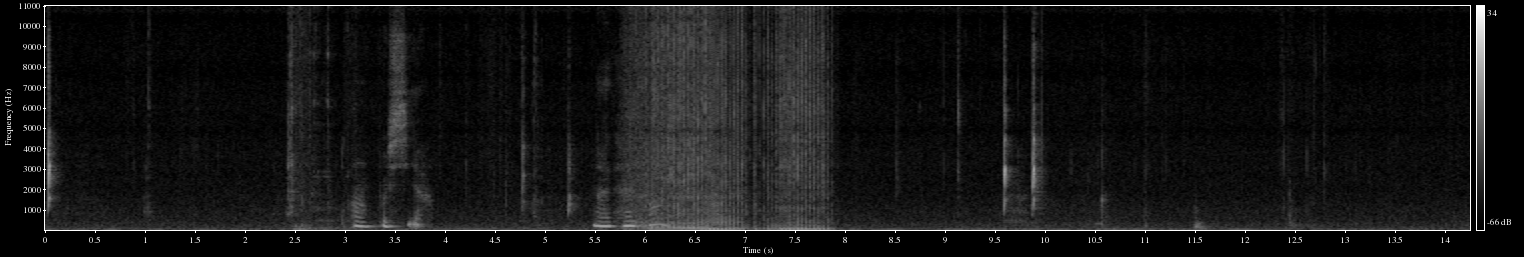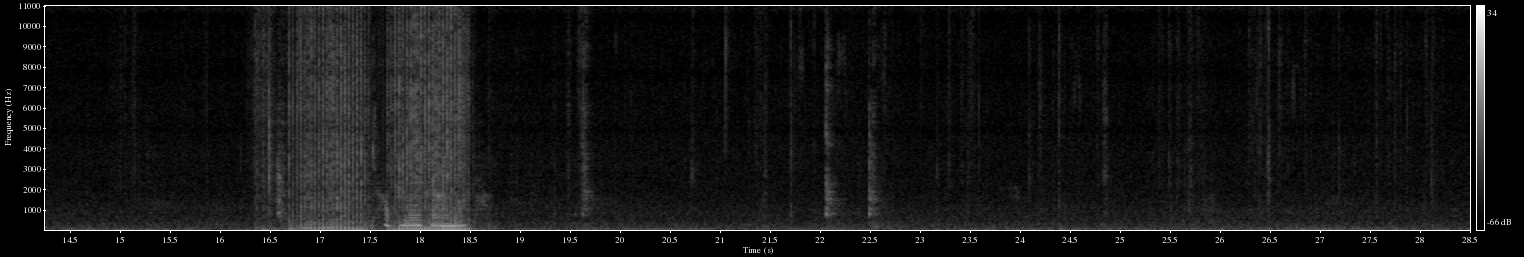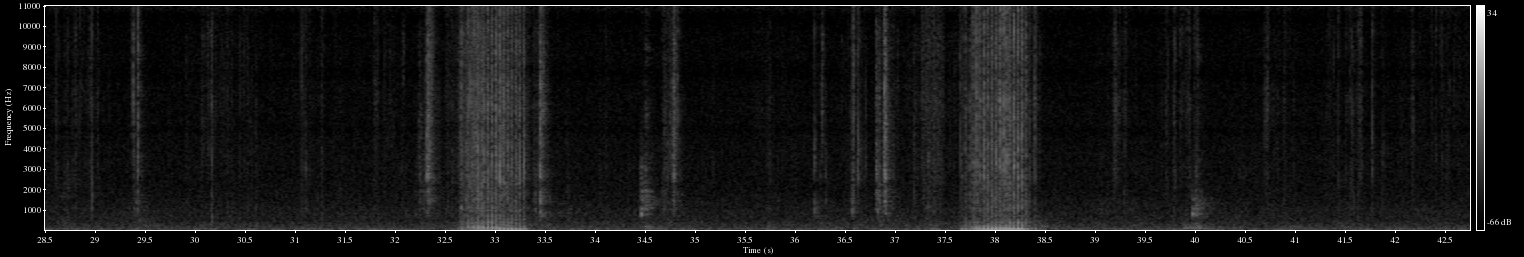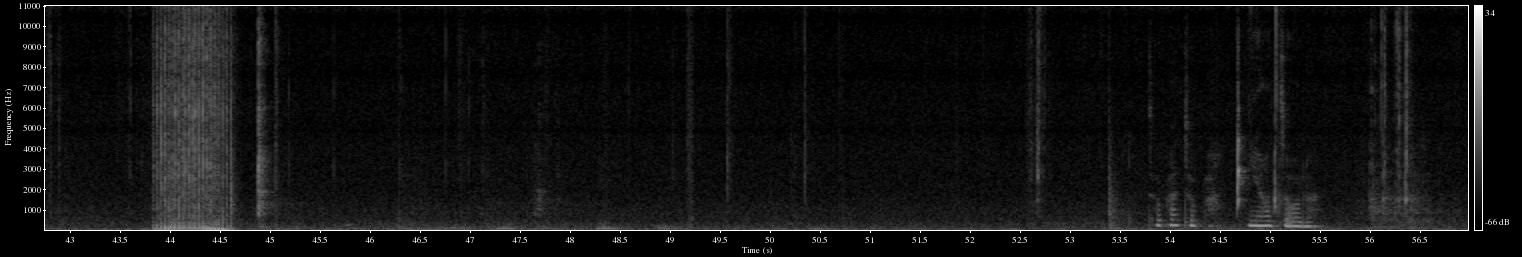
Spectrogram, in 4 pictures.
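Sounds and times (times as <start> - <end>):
bird rustling wings and feathers: 2.3 - 3.1, 5.7 - 8.6, 14.8 - 20.0, 20.6 - 53.6, 55.8 - 56.9.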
